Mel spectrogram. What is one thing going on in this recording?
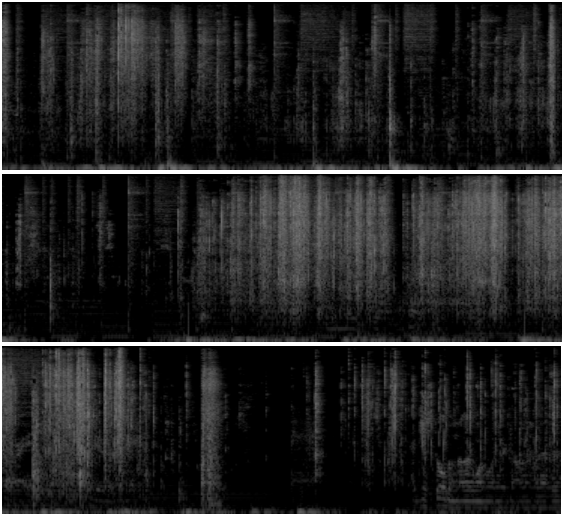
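Cardboard scrapes and taps as a box is turned.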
